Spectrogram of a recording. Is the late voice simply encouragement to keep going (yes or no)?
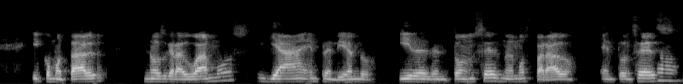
yes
